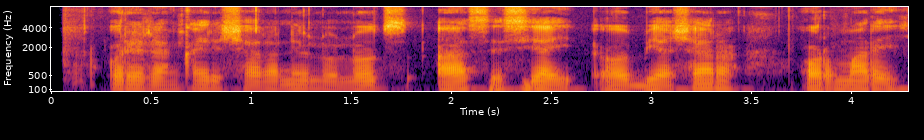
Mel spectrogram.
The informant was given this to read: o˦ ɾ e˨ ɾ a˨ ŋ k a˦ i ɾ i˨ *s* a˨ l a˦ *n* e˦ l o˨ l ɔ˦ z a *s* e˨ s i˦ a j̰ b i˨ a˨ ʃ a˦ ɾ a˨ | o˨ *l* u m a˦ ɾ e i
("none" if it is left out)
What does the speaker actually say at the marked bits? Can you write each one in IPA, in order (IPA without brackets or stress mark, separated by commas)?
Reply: ʃ, n, s, ɾ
